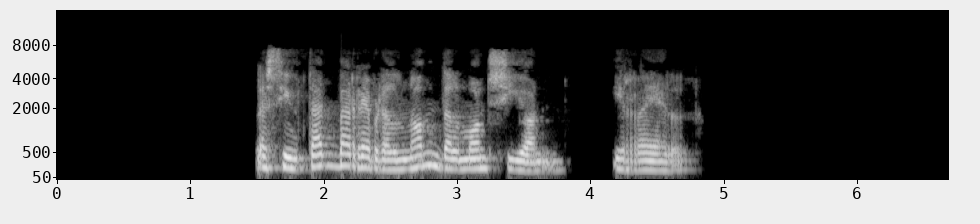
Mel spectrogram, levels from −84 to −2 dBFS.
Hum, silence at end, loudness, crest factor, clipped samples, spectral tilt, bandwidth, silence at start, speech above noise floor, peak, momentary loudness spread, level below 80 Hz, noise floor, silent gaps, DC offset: none; 1.95 s; -17 LUFS; 20 dB; under 0.1%; -5 dB/octave; 8 kHz; 1.5 s; over 74 dB; 0 dBFS; 9 LU; -60 dBFS; under -90 dBFS; 3.88-4.16 s; under 0.1%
